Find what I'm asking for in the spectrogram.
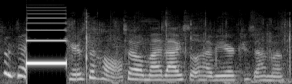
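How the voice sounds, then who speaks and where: A woman's voice: mid-range voice, fast, noisy background. A young woman chatting casually to her viewers in a vlog, bubbly and giggly. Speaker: vlogger. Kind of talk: casual chat. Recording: background music playing.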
